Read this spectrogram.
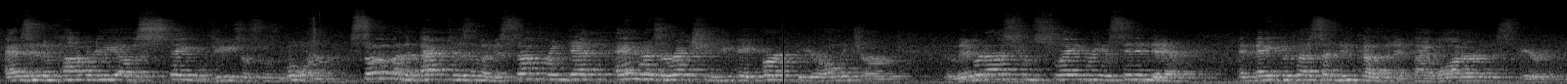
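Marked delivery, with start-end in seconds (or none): none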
